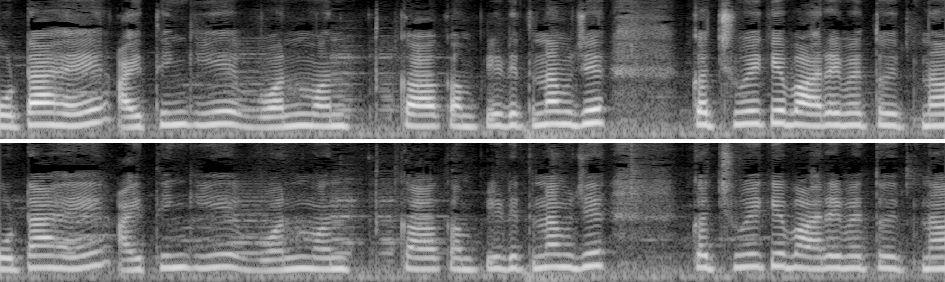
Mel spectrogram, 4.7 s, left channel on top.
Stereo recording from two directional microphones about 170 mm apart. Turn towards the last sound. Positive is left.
turn(degrees=30)  # may be behind; listen again after turning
